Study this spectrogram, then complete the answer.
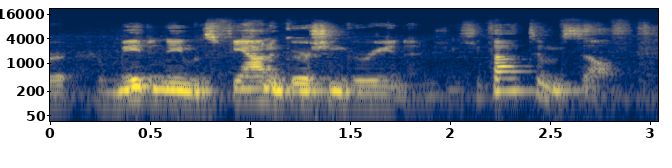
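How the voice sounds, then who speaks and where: A man speaks with a New York accent over noticeable background noise. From New York (Brooklyn, Long Island). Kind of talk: casual chat. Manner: halting, many repetitions.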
